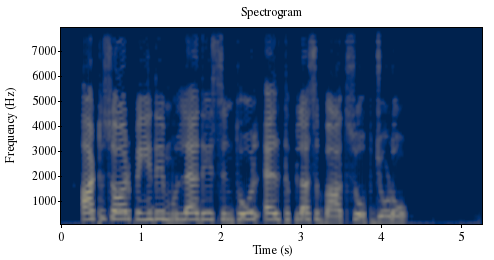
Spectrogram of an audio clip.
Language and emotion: Dogri, neutral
